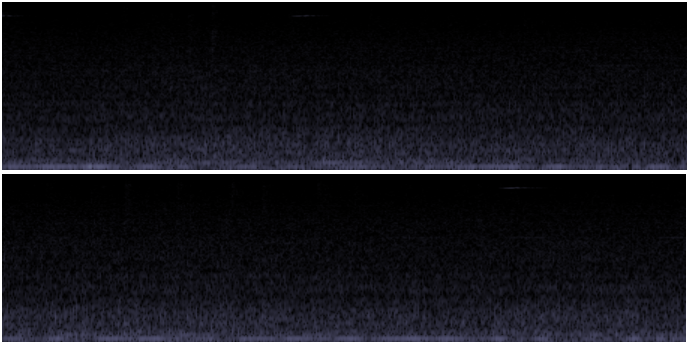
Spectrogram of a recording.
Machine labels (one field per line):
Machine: fan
